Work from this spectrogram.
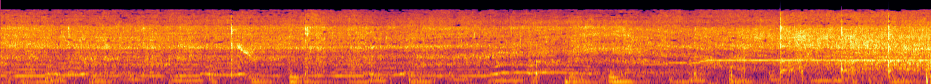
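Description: A ground spice paste fries in a pan for chicken kosha, a quiet steady sizzle with occasional soft knocks and scrapes from stirring, close up.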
